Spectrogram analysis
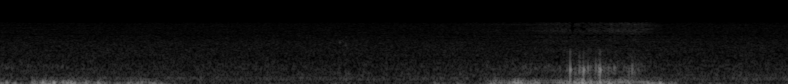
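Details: Low, fluttering snorty snores on two breaths with a quiet pause between, from a sleeping pug said to have sleep apnea; snoring.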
